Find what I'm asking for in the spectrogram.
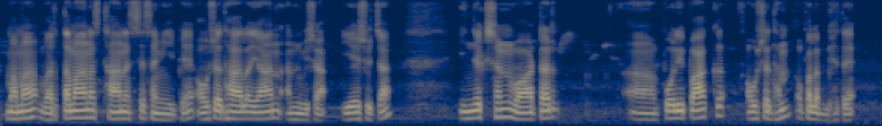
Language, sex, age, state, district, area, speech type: Sanskrit, male, 18-30, Andhra Pradesh, West Godavari, rural, read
